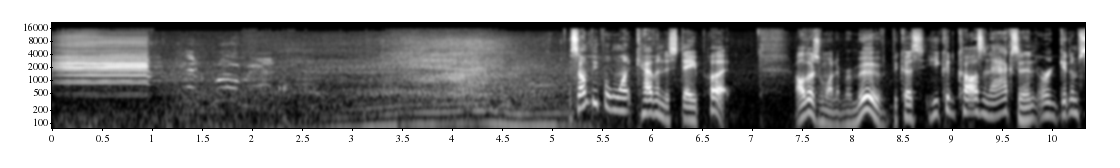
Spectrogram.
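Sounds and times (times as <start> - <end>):
loud sustained car horn blaring: 0.0 - 1.5
brief higher calls: 0.0 - 2.7
steady low rumble of idling traffic: 0.0 - 10.3
speech: 5.2 - 6.8, 7.4 - 10.3.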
